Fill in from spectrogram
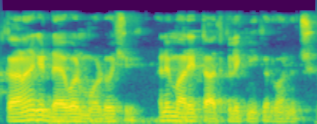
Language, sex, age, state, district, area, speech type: Gujarati, male, 18-30, Gujarat, Aravalli, rural, spontaneous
